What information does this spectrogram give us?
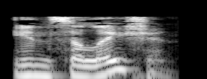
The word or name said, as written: insulation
